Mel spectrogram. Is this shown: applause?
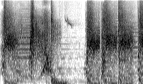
no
